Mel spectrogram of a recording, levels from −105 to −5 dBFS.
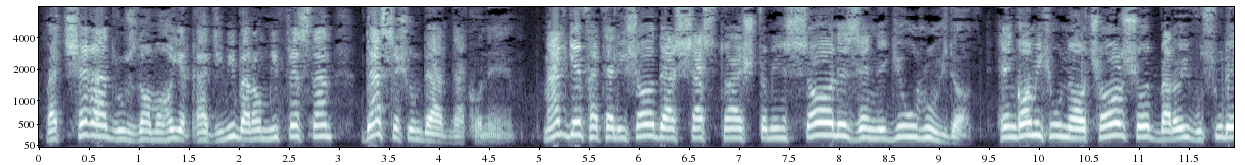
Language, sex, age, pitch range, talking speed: Persian, male, 50-69, 185-235 Hz, 130 wpm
